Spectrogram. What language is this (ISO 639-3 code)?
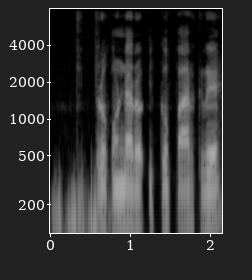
ori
